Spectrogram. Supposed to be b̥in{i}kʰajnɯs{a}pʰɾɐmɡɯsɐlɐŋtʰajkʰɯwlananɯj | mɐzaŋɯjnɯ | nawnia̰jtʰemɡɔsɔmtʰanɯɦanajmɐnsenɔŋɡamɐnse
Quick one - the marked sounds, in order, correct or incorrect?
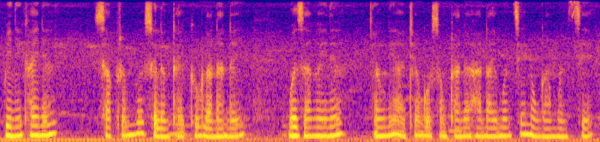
correct, correct

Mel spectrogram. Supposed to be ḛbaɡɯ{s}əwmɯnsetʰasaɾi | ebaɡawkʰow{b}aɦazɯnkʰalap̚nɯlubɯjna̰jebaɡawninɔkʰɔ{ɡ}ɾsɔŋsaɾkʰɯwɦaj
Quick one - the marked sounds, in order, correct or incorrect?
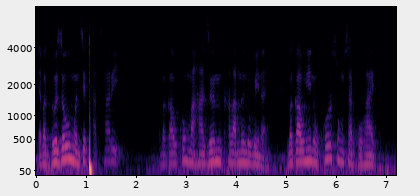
incorrect, incorrect, incorrect

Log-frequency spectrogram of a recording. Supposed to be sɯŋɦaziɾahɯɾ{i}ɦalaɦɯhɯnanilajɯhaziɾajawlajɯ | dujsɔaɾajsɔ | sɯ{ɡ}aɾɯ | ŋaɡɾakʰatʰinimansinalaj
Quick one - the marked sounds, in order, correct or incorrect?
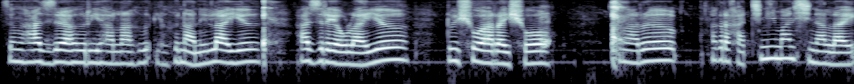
correct, incorrect

